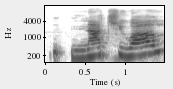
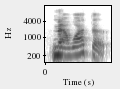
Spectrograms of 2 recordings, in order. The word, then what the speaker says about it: Nahuatl: And I don't want to say this incorrectly, so please correct my pronunciation of this. The natural cosmology? Nahuatl. Nahuatl cosmology.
